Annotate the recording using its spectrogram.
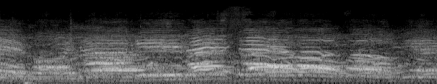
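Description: Folk ensemble singing a Međumurje folk song together, several voices holding long notes that slide between pitches, growing louder about a second in.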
